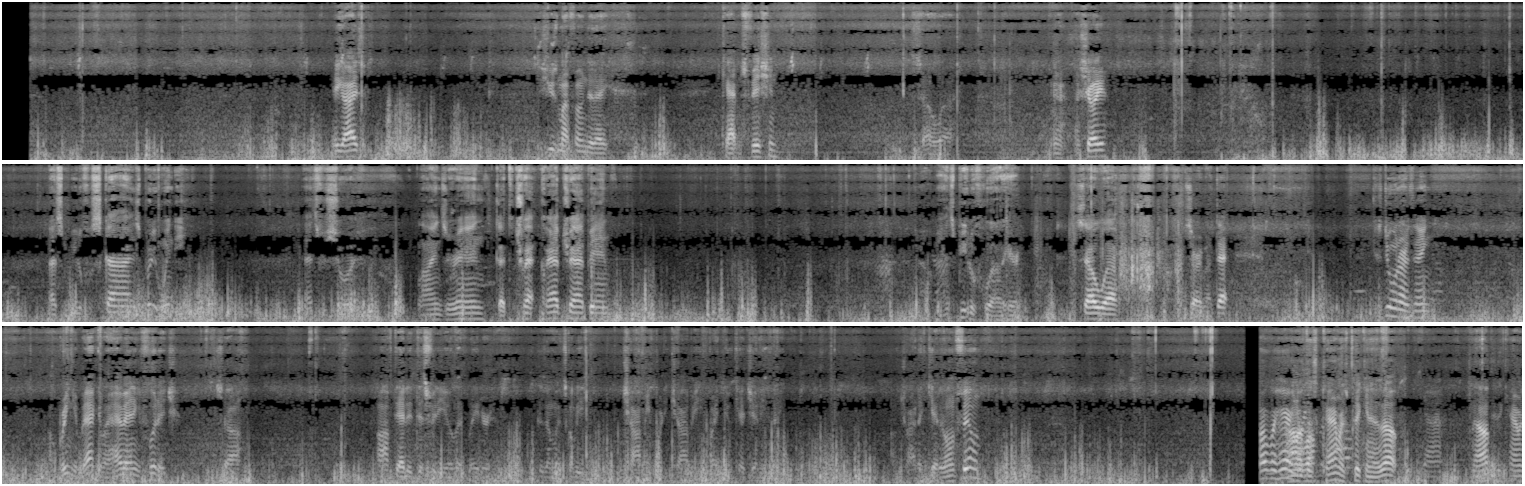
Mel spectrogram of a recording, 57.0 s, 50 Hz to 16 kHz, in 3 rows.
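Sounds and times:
wind buffeting microphone: 0.4s - 57.0s.

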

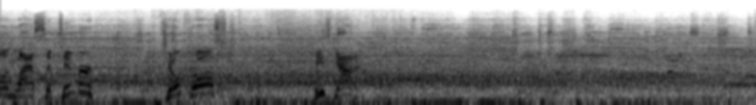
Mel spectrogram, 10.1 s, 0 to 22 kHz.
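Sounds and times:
crowd cheering: 0.0s - 10.0s
music with heavy bass: 0.7s - 10.0s.

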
